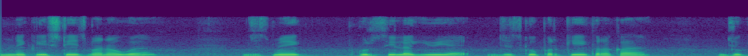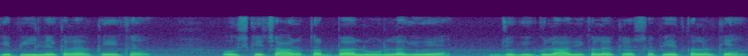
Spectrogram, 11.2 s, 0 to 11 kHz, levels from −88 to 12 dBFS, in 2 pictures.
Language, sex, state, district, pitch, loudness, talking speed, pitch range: Hindi, male, Karnataka, Bijapur, 140 Hz, -17 LUFS, 210 wpm, 140-145 Hz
